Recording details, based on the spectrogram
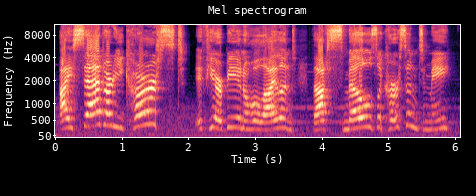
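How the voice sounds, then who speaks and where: A woman voicing a boastful, swaggering male pirate captain who talks in loud, gruff pirate slang, heard as if from a distance. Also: high-pitched, steady tone, a little slow, soft background music, voice pushed up. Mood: blustering.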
